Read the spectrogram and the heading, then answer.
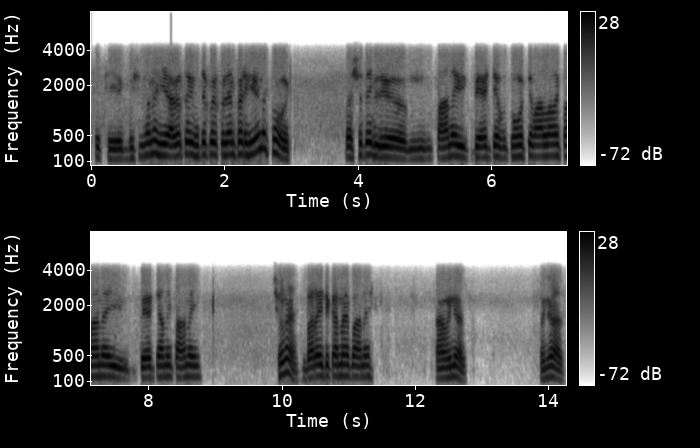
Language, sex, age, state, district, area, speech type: Kashmiri, male, 30-45, Jammu and Kashmir, Kulgam, rural, conversation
